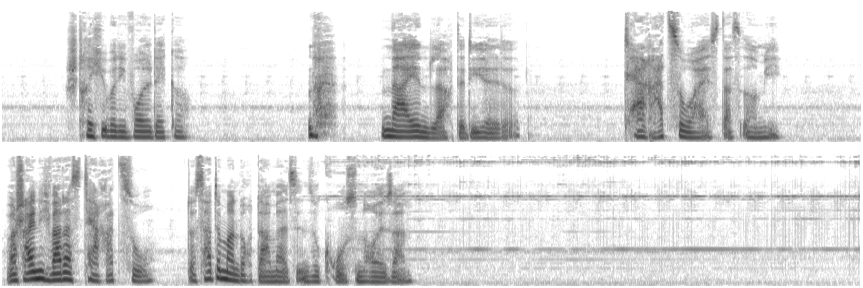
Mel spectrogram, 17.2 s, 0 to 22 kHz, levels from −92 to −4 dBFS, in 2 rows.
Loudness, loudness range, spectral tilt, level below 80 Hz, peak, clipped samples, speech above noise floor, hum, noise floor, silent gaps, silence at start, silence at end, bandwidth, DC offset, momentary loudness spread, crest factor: -31 LUFS; 16 LU; -4.5 dB/octave; -74 dBFS; -8 dBFS; under 0.1%; 36 dB; none; -67 dBFS; none; 0.65 s; 0 s; 16.5 kHz; under 0.1%; 20 LU; 26 dB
